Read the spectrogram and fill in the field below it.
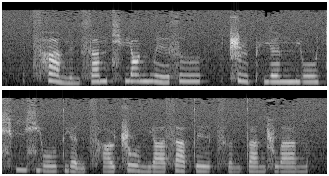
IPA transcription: t͡sʰ ä˥˨ n̪ y˩ n s a˦ n t͡ɕʰ j ɑ˦ ŋ w e˨˦ ɪ̯ s ɹ̩˦ | ʈ͡ʂ ɻ̩˥˨ pʰ j ɛ˦ n m j o˦ ʊ̯ t͡ɕʰ i˦ ɕ j o˨˦ ʊ̯ t̪ j ɛ̰˨˩ n t͡sʰ ɑ˦ ʊ̯ ʈ͡ʂ o˥˨ ʊ̯ n̪ j ä˨˦ s ä˥˨ t̪ e˥˨ ɪ̯ t͡sʰ ə˨˦ n t̪ a˦ n ʂ w a˦ n

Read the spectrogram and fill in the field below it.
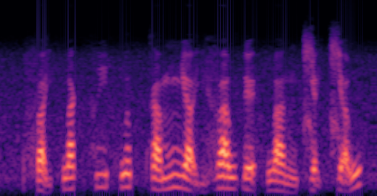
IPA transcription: f a̰˧˨ j h w a˦˥ k̚ f i˧ h w ə˦˥ p̚ k a˨˦ m ɲ a̰ː˧˨ j v a˧ w ɗ ɛ̰˧˨ h w a˧˩ n t͡ɕ a̰˧˨ j t͡ɕ a̰˧˥ w

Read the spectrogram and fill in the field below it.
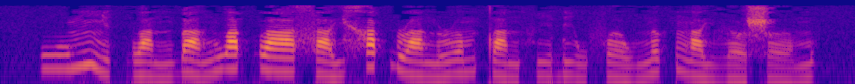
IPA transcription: w u˧˥ m ɲ e˨˩ k̚ v a˨˩˨ n ɗ a˨˩˦ n w a˦˥ k̚ v aː˧ s a˨˩˦ j x a˦˥ k̚ ɹ a˨˩ n ɹ ə˧˥ m t̪ a˨˩ n f i˨˩ ɗ i˨˩˨ w f əː˨˩˨ w n ə˦˥ k̚ ŋ a˨˩ j l əː˨˩˨ ʂ əː˨˩˦ m

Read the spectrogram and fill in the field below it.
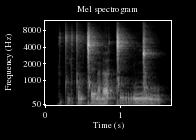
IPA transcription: tʲ ɘ t ɛ̃ ǀ ɛ ɾ ã ɾ a ǀ i r i ŋ͡ǀ u

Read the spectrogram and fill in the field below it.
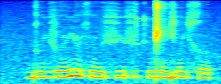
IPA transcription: ɡ ʉ j v ẽ j ẽ x ẽ v fʲ ʉ fʲ ø t͡ʃ ŋ͡ǁ ẽ ɡ j ø j x ə

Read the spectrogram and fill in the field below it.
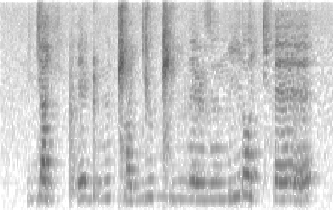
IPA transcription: ɟ a ç pʼ e ɖʱ ʉ ɡ͡ǁ a ɟ ɯ ɡ͡ǁ i v e ɭ z ʉ m i ɾ ɔ cʰ ɛ

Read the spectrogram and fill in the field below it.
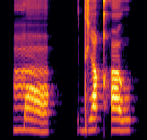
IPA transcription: m ɔ̃ | d i qʰ u

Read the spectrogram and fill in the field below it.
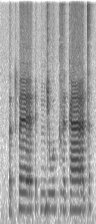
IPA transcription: ə̰ t p ɛː ʔ | ŋ ɡ i w u k z ɘ k æː t

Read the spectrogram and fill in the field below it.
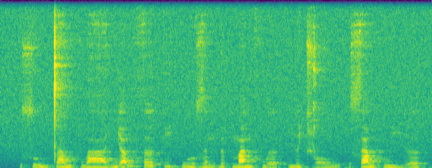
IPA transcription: s ṳ˨˩ m t̪ a̤˨˩ w h w a̤ː˨˩ ɲ a̰˧˥ w h əː˨˦ k i˧ k w o̤˨˩ z ə˧˩ n ɗ ə˨˩ p̚ m a˨˦ n h w əː˧˩ k i˧ ə̯ t͡ɕ ɔ̤˨˩ w | s a˨˦ w h w i˧˩˨ ə̯

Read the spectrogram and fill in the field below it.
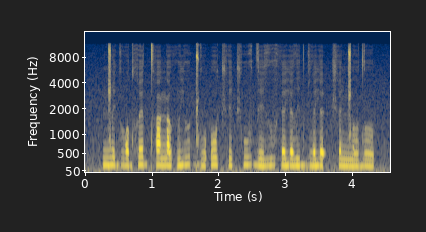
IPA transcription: ŋ͡ǁ e ɡʱ ɔ d f ɛ d tʰ a ŋ a ʊ̯ h ɯ j ɯ ʊ̯ ɡ͡ǁ o ʔ o t͡ʃʰ e t͡ʃʰ u v d e ɣ ɯ v h ɛ j ɛ ð i d ɡʱ ɛ j ɛ ʔ t͡ʃʰ ɛ ŋ͡ǁ ɤ ʊ̯ d ɤ

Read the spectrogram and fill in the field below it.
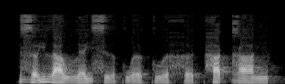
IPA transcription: z ə̰˧˥ j l a˨˩ w l ɛ˧ j s ɨ˨˩ ə̯ k w əː˨˦ k u˨˩ ə̯ h əː˨˩ t̚ h a˦˥ k̚ ɣ a˧ n

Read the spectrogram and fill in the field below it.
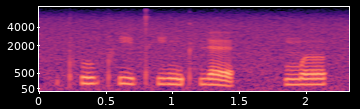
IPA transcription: pʰ u˥ pʰ i˥˧ t̪ʰ i˥˧ ŋ pʰ ɥ ɛ˥˩ | m ɤ˥

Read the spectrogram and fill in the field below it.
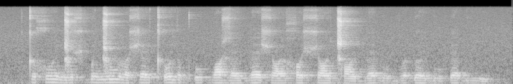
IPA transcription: t ʊ x ʊ ɪ̯ ŋ͡ǁ u ʃ ɓ ə ŋ͡ǁ u l ɒ ʃ ɛ ɪ̯ tʼ ʊ j ə pʼ u b ɒ ɮ ɛ ɪ̯ b ɛ ʃ ɒ ɪ̯ χ ʊ ʃ ɒ ɪ̯ ǁ ɒ ɪ̯ b ɛ ɠ ʊ b u ə̯ ɠ ə ɪ̯ ɓ u ɓ ɛ ɓ i

